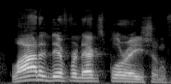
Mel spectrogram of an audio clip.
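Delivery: ordinary talk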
